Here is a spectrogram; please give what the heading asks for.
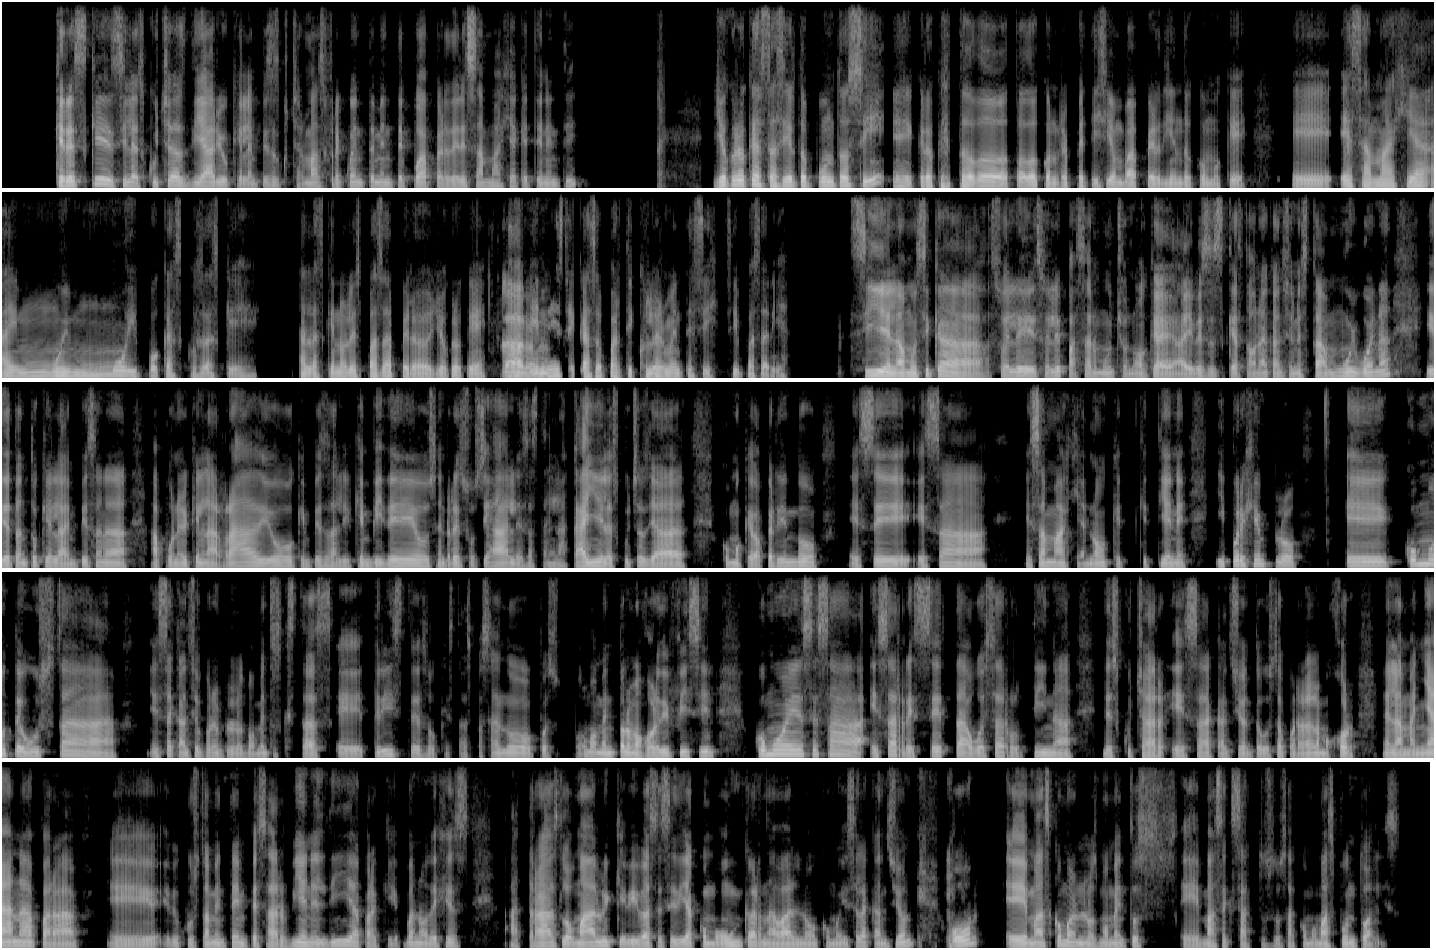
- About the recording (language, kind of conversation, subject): Spanish, podcast, ¿Qué canción te pone de buen humor al instante?
- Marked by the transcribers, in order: tapping; other background noise; other noise; chuckle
